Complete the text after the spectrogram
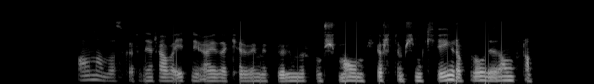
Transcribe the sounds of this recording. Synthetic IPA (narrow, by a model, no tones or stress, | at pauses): aːwnamaskaɾt̪nɪɾ̥havaʔejt̪̚nɪɣʔaːjðacʰɛɾvɪmɛðfjœlmʏr̥kʏmsmaːwʏmçœr̥t̪ʏmsɛmcʰeːjɾapɾoːwðɪðawmfɾam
